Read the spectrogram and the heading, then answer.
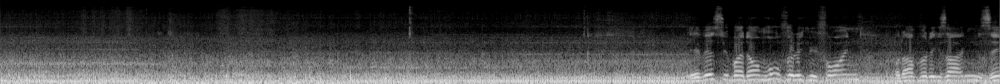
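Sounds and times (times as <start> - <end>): motorcycle engine cruising: 0.0 - 10.0
wind rushing over microphone: 0.0 - 10.0.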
